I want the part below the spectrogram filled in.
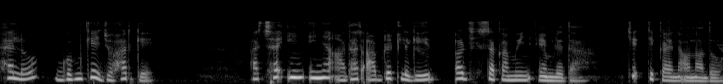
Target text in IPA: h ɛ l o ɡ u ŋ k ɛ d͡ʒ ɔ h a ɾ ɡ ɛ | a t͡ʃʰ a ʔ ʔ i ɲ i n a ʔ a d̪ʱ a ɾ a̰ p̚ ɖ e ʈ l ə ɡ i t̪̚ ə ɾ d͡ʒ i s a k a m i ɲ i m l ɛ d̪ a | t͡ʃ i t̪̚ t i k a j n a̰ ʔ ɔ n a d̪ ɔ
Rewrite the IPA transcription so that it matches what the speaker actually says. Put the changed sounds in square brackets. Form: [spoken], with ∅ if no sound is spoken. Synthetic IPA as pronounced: h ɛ l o ɡ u [m] k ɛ d͡ʒ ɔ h a ɾ ɡ ɛ | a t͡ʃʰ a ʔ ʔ i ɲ i [ɲ] a ʔ a d̪ʱ a ɾ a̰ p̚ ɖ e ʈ l ə ɡ i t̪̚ ə ɾ d͡ʒ i s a k a m i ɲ [ɛ] m l ɛ d̪ a | t͡ʃ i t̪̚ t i k a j n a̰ ʔ ɔ n a d̪ ɔ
